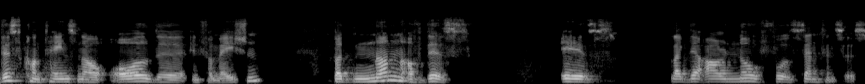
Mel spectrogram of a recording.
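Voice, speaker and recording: Talking at a very slow pace with long, frequent pauses, a man with a German accent uses a medium pitch and ordinary pitch variation. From Germany, moved early to Austria. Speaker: university professor. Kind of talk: lecture. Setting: video call. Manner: halting.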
